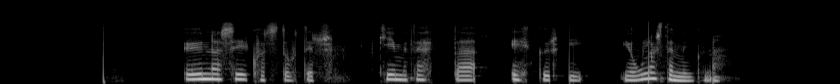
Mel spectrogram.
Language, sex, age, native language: Icelandic, female, 20-29, Icelandic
